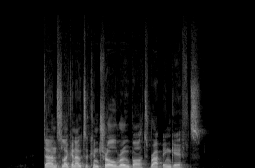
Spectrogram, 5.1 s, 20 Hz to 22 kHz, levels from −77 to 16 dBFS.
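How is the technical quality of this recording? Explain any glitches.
The technical quality of this recording is sound, with no glitches to explain.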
